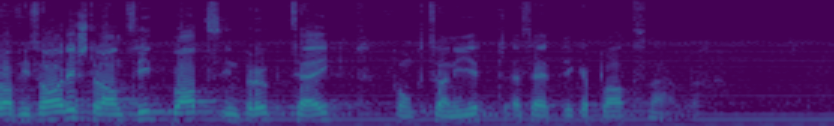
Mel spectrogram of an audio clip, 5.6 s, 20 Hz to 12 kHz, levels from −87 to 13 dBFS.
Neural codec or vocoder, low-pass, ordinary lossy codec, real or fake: none; none; none; real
